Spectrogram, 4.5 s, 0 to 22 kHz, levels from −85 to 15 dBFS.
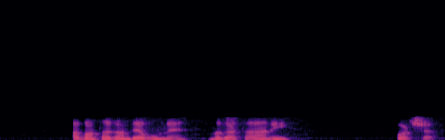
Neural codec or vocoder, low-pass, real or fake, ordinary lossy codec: codec, 16 kHz, 8 kbps, FunCodec, trained on Chinese and English, 25 frames a second; 3.6 kHz; fake; MP3, 32 kbps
